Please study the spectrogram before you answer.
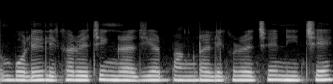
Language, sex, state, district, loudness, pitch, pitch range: Bengali, female, West Bengal, North 24 Parganas, -11 LUFS, 200 Hz, 195-205 Hz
